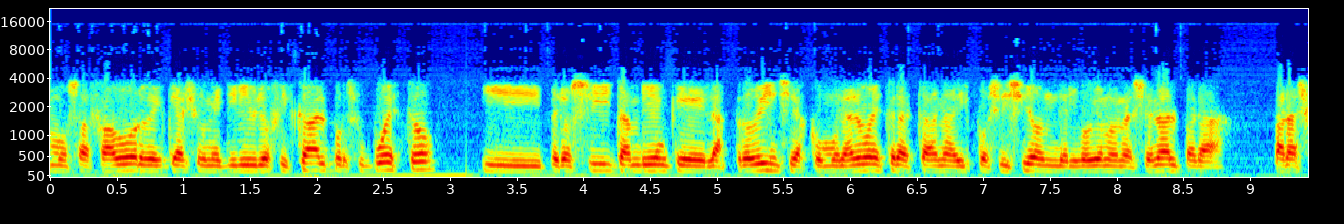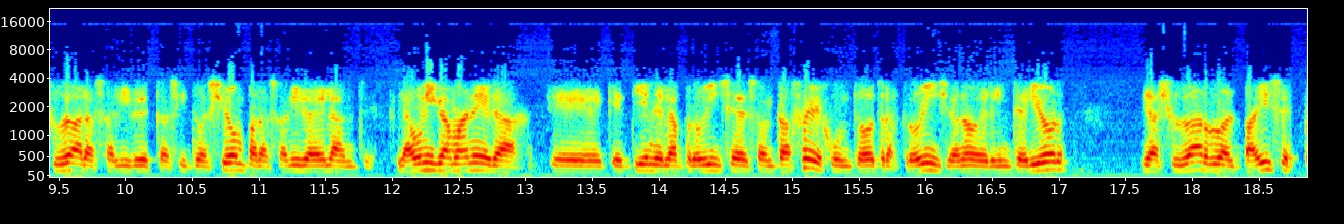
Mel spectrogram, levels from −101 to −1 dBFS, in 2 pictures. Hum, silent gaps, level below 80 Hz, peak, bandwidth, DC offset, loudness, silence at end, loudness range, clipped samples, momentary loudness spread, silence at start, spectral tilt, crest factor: none; none; -52 dBFS; -2 dBFS; 5.2 kHz; under 0.1%; -15 LUFS; 0.1 s; 2 LU; under 0.1%; 6 LU; 0 s; -7 dB/octave; 12 dB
